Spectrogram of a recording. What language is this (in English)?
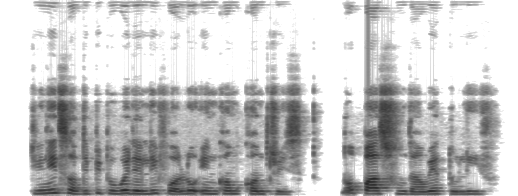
Nigerian Pidgin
